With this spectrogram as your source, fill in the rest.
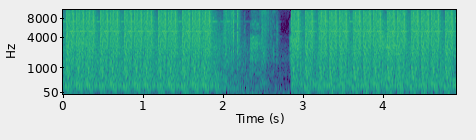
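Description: Rapid automatic gunfire from the Free Fire battle royale video game rattles continuously and loudly, breaking off briefly for about a second before the dense burst resumes.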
